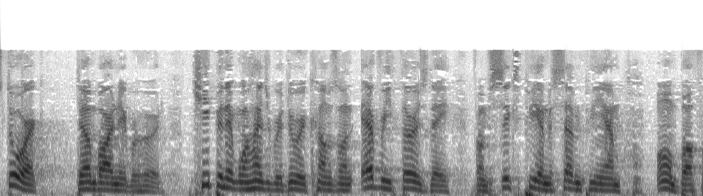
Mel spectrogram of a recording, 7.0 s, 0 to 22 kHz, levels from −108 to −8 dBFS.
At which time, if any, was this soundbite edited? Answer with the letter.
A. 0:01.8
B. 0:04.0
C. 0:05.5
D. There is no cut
A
